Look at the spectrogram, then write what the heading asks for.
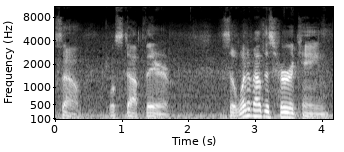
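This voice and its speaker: A man reading a novel aloud as narrator, with a slightly halting delivery that stumbles now and then. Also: low-pitched, sing-song, fairly bright tone, a little hiss or hum. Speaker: storybook reader.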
